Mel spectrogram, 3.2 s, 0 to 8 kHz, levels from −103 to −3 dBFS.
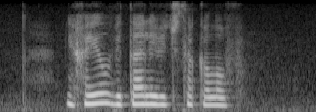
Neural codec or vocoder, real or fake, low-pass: none; real; 7.2 kHz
